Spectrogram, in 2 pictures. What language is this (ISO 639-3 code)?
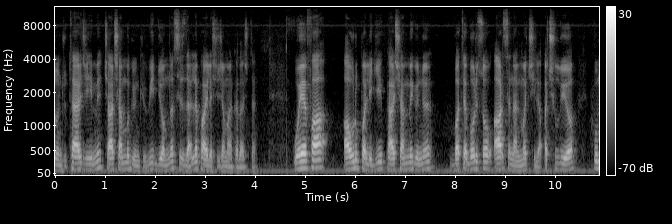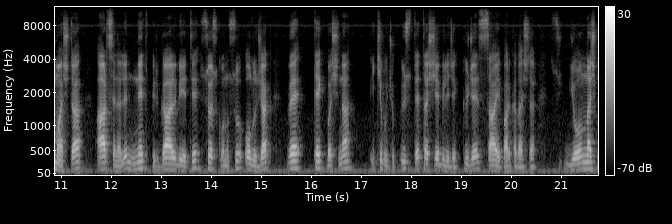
tur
